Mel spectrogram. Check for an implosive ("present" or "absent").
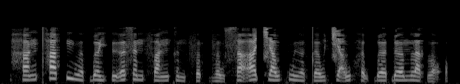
present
